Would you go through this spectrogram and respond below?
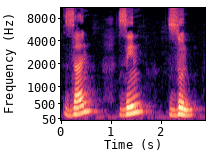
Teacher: یہ زا حروف صافیریہ میں سے ہے، اس کی سیٹی نکالیں گے اور اس کو سختی سے پڑھتے ہیں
